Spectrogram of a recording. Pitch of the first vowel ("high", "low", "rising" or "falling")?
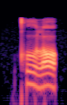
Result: falling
